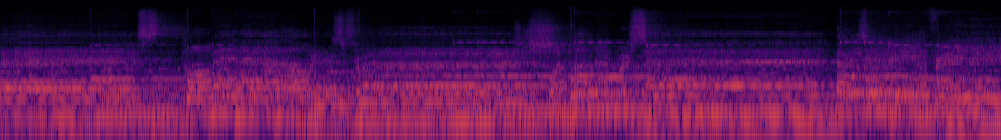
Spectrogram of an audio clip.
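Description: A short advertising jingle: slow vocal music in long held chords that change every second or two.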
